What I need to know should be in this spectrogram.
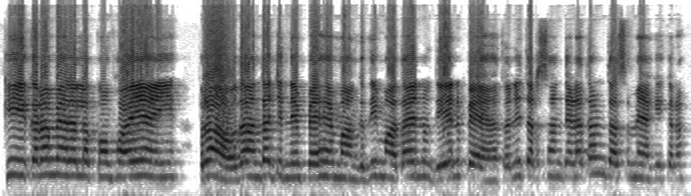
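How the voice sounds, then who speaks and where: A woman's voice: high-pitched, steady tone, fast talker, fairly bright tone. A woman with a Punjabi accent playing a nagging, scolding mother in a family drama. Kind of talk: rural family drama acting.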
